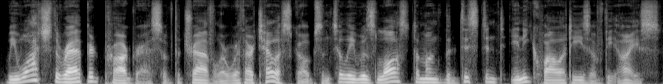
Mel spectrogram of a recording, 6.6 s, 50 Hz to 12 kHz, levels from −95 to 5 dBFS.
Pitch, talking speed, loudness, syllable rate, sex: 115 Hz, 200 wpm, -19 LUFS, 5.9 syllables/s, male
